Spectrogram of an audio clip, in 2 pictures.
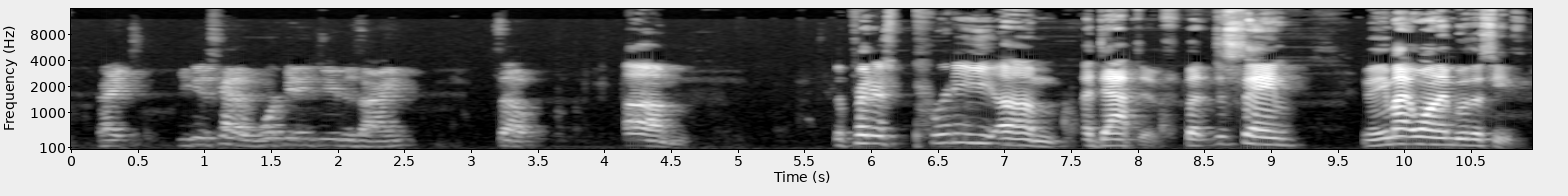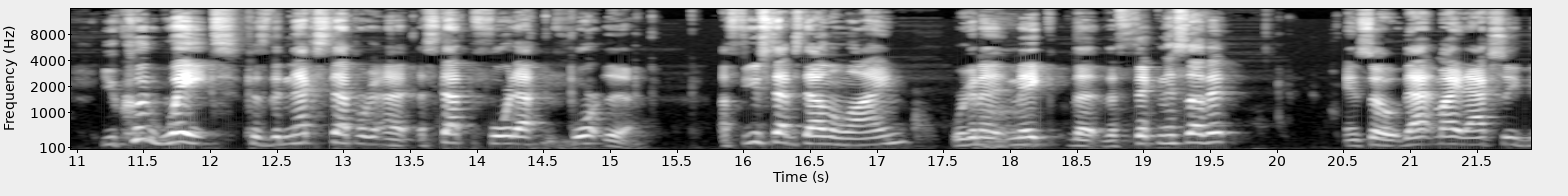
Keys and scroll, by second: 11.7 super+z.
